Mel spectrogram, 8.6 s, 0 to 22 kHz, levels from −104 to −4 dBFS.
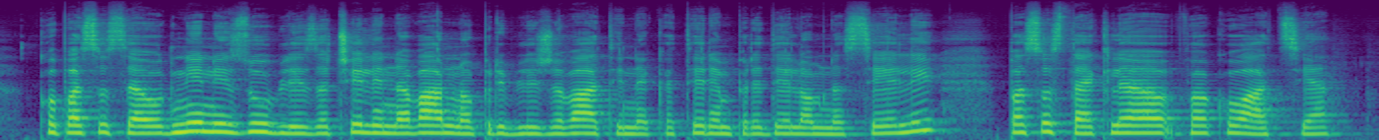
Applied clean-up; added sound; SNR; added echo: none; none; none; none.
